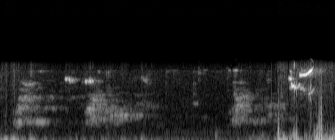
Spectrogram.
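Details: Yellow-billed babbler family feeding: two raspy, nasal chatter phrases, a quieter gap, another harsh burst, then loud rustling noise with high squeaks at the close.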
